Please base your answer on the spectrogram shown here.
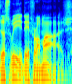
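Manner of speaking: put-on mock French accent. Asked for a French impression, replying in a put-on French accent. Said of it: "can we get a French Rube impression".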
